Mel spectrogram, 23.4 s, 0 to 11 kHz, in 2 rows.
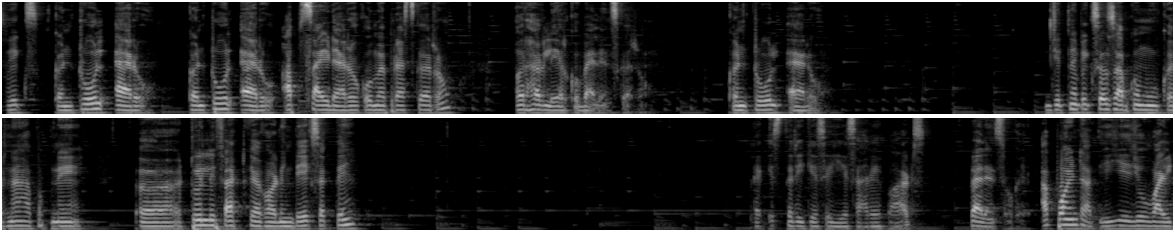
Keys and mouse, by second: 0.7 ctrl+Up, 4.0 space, 4.6 click, 6.5 right click, 7.4 click, 8.2 ctrl+Up, 11.0 right click, 13.6 ctrl+click, 14.4 ctrl+Up, 17.9 space, 18.3 click, 19.0 ctrl+space, 19.3 ctrl+click, 20.8 ctrl+space, 21.2 ctrl+click, 22.4 ctrl+space, 22.8 click.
